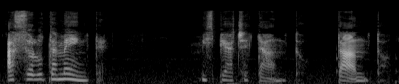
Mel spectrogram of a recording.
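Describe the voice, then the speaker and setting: A woman's voice: mid-range voice, animated, takes it slowly, bright, forceful tone, no echo, full character voice. A woman voicing a dreamy, imaginative young woman in an audiobook reading, earnest and wistful.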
